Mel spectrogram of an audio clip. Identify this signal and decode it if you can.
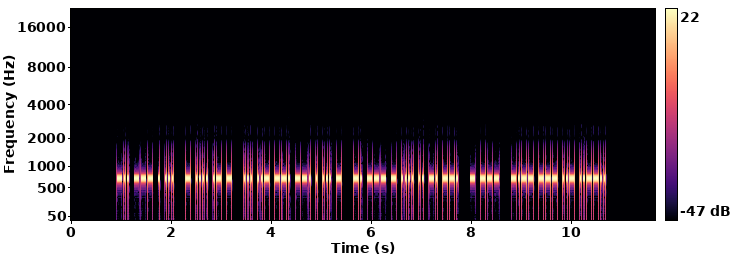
Morse code, heard as a keyed tone, about 34 wpm, 700 Hz. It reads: DOES THAT SUGGEST NOTHING TO YOU?
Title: Sentences from Top 1300 Words 35wpm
